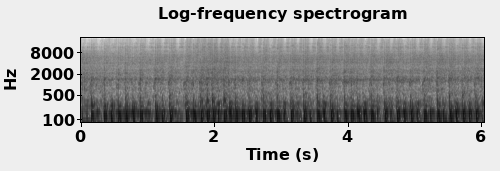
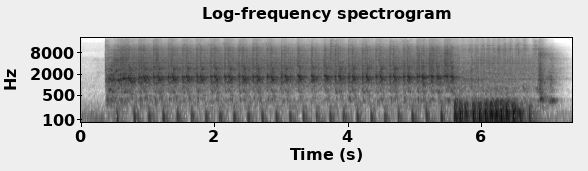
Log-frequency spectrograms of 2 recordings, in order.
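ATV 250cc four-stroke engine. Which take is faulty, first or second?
second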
